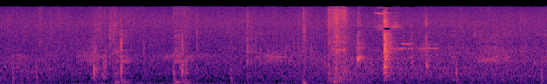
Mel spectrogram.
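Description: A heavy sliding door rumbles and bangs open.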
